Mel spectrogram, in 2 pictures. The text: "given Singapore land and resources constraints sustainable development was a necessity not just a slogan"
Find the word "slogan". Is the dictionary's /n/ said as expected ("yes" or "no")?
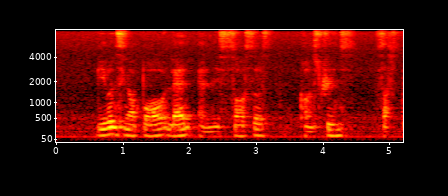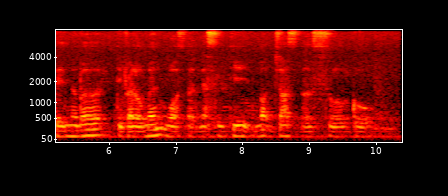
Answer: no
